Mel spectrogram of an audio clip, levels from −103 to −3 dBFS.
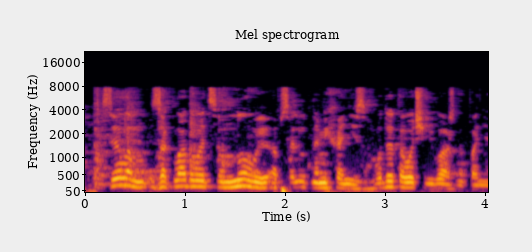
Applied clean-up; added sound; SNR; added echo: classical method Wiener filter.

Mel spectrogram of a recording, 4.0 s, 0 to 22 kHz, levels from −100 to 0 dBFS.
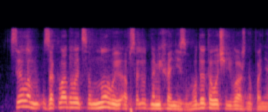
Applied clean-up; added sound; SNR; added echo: neural separator model SepFormer DNS4.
